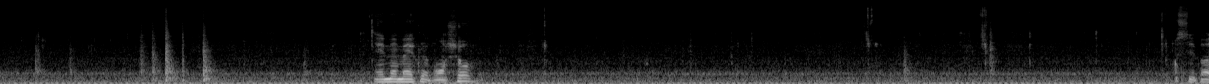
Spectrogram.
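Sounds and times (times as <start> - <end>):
car cabin hum: 0.0 - 12.0
person chewing sandwich: 8.5 - 11.7.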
